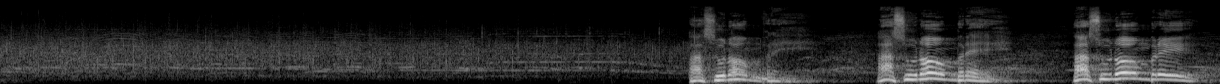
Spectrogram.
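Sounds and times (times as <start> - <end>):
audience applause: 0.0 - 8.7
speech: 6.9 - 8.1, 8.8 - 10.1, 10.7 - 12.1.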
